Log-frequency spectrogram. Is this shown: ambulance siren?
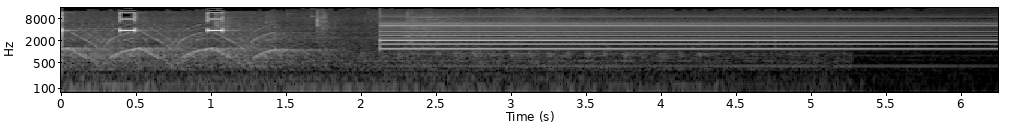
yes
